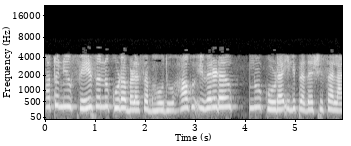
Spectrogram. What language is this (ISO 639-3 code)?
kan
